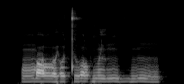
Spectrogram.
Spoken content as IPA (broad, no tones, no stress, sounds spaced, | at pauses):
ŋ͡m ɒ lˠ j o t u lˠ ɡ ũ lʲ ŋ i̤ ŋ ĩ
